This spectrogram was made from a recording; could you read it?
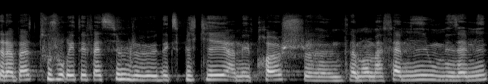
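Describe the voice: Her tone is slightly mellow at a medium pitch. The woman speaks at a moderate pace with little pitch movement.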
